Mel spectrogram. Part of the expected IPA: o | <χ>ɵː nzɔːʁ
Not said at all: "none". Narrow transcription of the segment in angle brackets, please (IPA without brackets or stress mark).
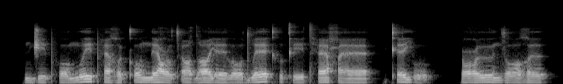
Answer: ʕ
